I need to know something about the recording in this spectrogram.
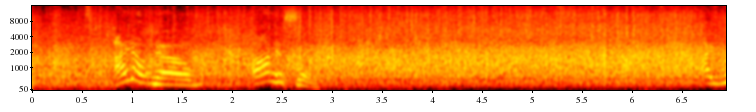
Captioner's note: laughter, applause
